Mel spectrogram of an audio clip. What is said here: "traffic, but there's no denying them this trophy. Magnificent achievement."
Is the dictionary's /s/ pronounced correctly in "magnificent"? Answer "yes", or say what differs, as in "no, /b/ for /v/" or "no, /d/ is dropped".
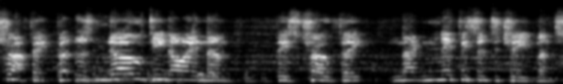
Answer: yes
